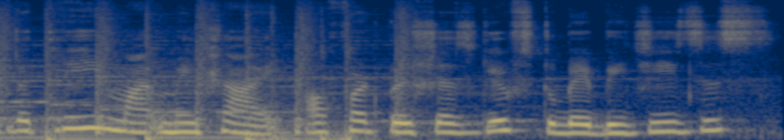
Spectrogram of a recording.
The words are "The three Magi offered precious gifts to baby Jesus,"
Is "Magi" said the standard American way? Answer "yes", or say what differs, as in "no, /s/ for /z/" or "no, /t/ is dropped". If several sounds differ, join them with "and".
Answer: no, /ʃ/ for /dʒ/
